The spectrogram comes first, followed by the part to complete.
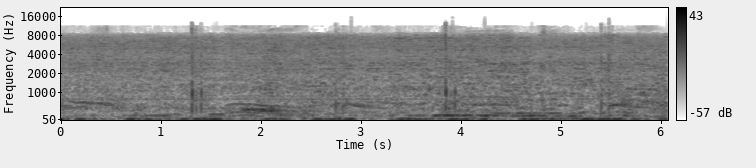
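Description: Tennis balls struck by racquets during a rally on a grass court, a few sharp hits over a steady low rumble.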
